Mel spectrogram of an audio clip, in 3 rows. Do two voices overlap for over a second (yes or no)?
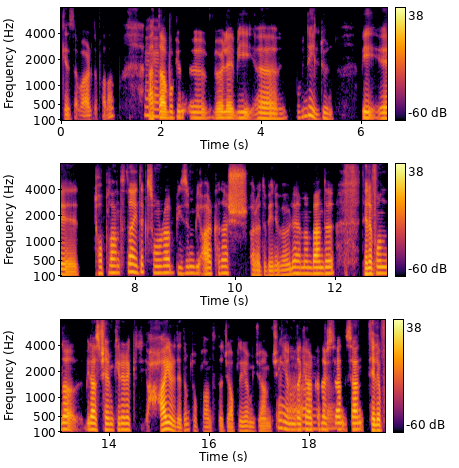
yes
